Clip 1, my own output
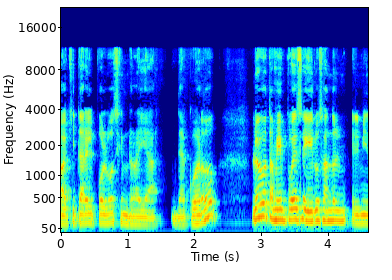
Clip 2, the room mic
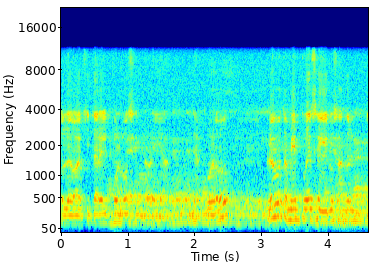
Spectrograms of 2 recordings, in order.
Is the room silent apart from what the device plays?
No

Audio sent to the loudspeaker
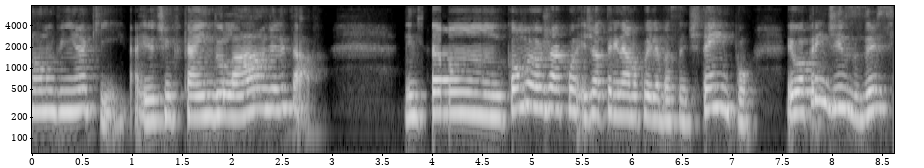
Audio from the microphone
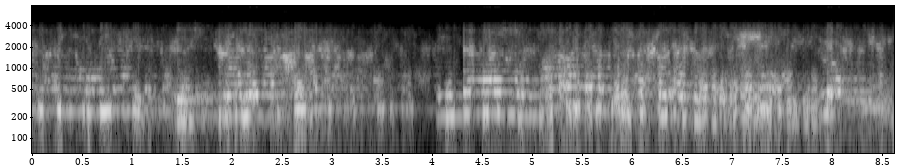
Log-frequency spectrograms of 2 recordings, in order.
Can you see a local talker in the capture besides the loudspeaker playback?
Yes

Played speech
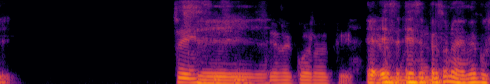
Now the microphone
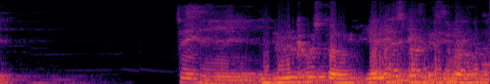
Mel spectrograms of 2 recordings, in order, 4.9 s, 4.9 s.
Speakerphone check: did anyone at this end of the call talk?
Yes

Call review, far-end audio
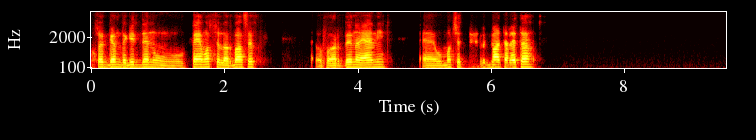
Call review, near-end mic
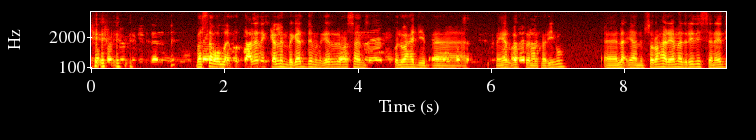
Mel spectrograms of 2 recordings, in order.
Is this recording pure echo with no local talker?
No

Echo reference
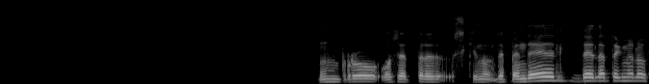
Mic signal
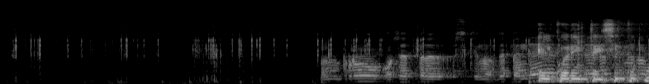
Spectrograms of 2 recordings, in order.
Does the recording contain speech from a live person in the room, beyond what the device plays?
Yes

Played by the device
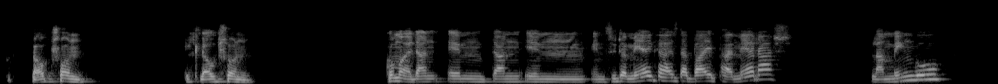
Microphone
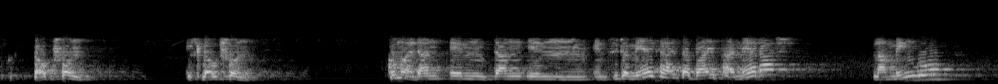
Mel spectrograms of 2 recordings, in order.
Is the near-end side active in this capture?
No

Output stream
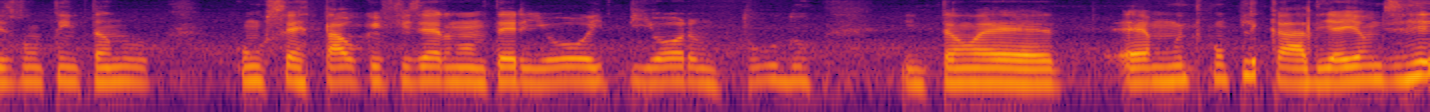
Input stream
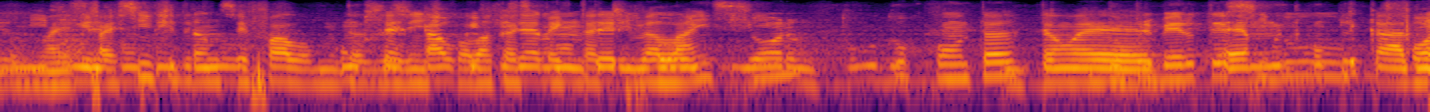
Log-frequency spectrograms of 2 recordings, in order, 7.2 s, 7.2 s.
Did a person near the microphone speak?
Yes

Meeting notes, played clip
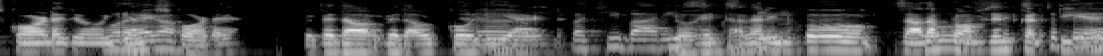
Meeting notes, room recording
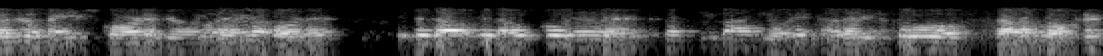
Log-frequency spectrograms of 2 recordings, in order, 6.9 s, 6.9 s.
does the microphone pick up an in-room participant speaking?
No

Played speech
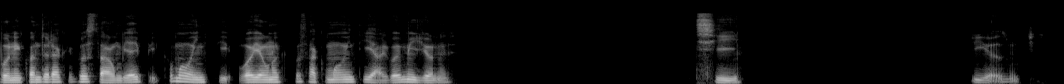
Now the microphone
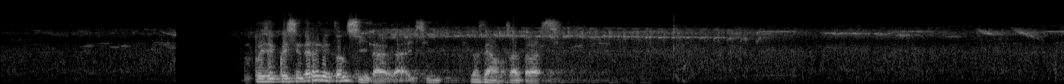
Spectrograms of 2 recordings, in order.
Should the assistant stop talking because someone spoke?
Yes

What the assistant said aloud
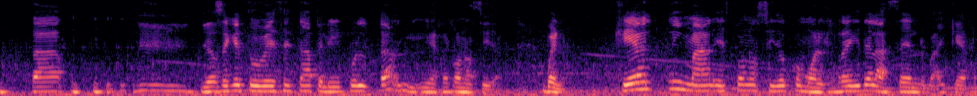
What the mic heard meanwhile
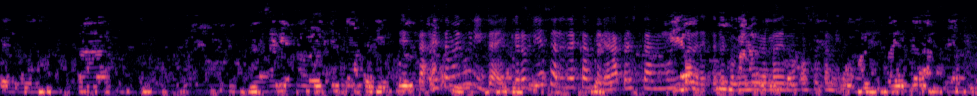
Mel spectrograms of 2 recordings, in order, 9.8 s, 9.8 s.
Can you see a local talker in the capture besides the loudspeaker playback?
Yes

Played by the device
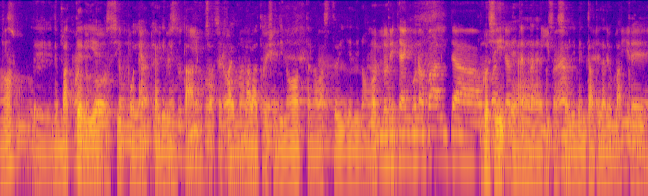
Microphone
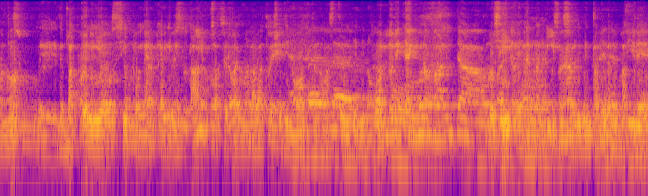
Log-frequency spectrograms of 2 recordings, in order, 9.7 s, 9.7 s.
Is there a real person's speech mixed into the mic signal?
Yes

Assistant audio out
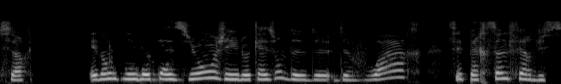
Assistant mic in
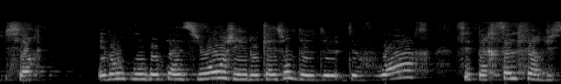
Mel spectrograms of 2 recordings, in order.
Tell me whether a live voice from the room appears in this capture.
No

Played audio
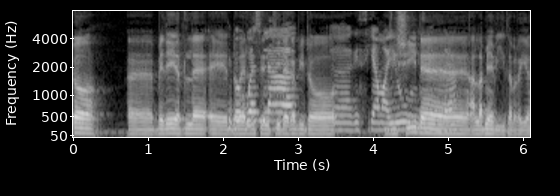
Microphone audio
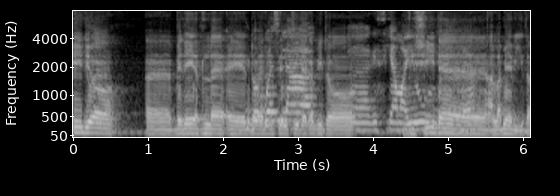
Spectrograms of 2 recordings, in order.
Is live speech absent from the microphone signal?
Yes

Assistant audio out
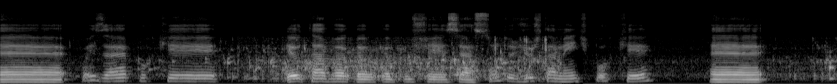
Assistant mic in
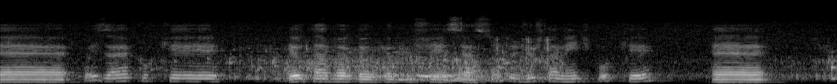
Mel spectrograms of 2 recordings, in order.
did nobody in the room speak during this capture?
No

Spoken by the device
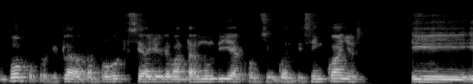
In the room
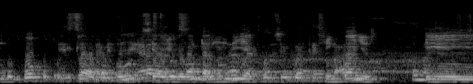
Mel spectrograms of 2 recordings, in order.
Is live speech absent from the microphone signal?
No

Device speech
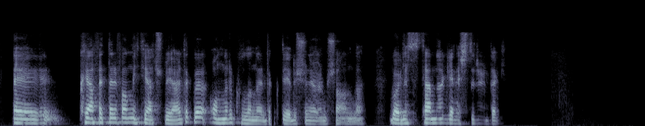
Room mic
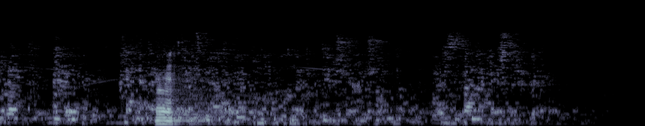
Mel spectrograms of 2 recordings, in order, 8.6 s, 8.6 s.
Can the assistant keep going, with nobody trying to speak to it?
No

